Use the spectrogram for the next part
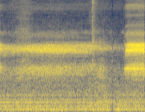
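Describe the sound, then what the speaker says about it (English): Frogs croaking outside at night, a steady high trilling chorus with low pulsing croaks underneath, fairly faint and distant, growing louder near the end. "the sound outside has now changed from frogs, or from crickets to frogs"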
